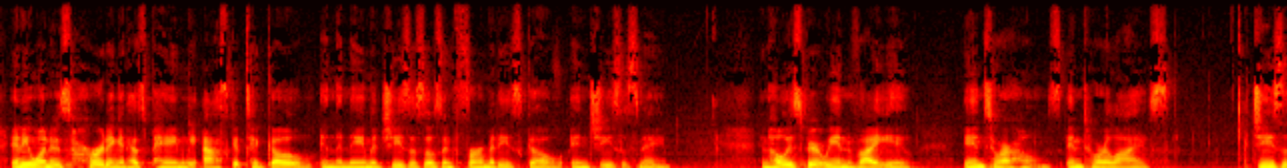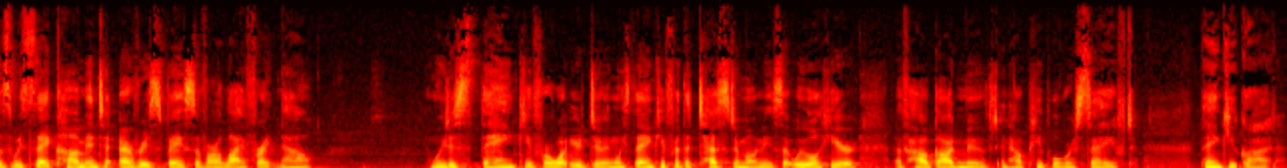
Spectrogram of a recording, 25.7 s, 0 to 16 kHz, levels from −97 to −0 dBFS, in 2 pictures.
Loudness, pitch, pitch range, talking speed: -32 LUFS, 195 Hz, 180-210 Hz, 175 wpm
